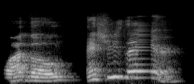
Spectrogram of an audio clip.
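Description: A man's voice: high voice, very animated, takes it slowly. A man in his thirties telling a personal story as a guest on a video call, rambling with fillers and restarts and laughing mid-sentence. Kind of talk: casual storytelling. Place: home room. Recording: roomy video call audio.

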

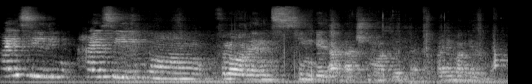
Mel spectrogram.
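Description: A high-voiced young woman with a Filipino accent leads an upbeat, salesy house tour in English and Tagalog. She sounds a little off-mic in echoey empty rooms, and street noise comes through clearly. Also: unhurried, distant mic. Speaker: real estate agent. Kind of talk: property tour vlog. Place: inside a show house and outside on a street. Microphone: handheld camera held by the speaker.

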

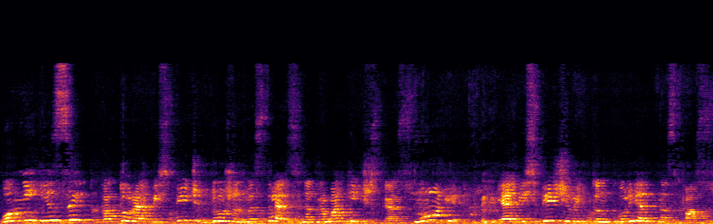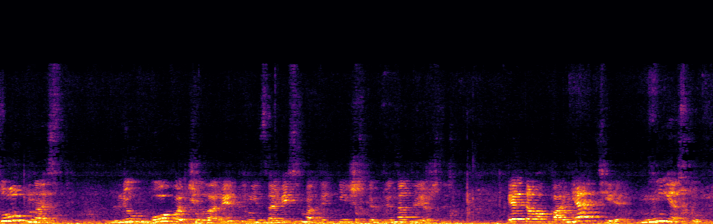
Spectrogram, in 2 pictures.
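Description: A woman in her fifties speaking up at a public meeting, emphatic and lively, repeating points and asking her listeners if they understand. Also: sits high, moderate pace. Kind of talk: impassioned public remarks. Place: meeting hall with an audience. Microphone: far camera, no microphone. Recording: echoey hall from far off with noise.

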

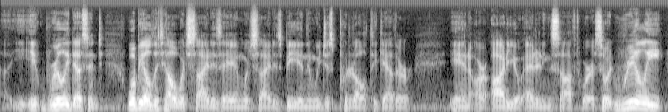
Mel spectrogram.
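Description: Low-voiced man giving a casual tutorial. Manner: informal, halting as he works. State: slight head cold. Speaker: presenter, tape repair technician.

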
